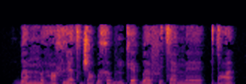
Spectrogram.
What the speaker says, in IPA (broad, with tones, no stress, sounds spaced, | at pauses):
ɡ͡b ɜ˦ m ŋ͡m ə˨ ɦ ɑ˧ x lʲ ɑ˦˨ t͡s d͡ʒ ɑ˨ ɓ ə˦ x ə˦ b ɪ˧ m kʲ ɑ˦ ɡ͡b ɜ˦ f ɪ˨ t͡s æ˧ ŋ͡m ɛ˨ | dˤ ɜ˦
